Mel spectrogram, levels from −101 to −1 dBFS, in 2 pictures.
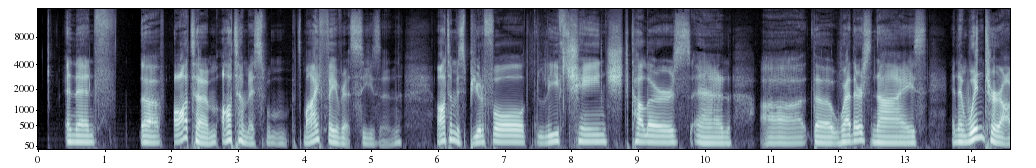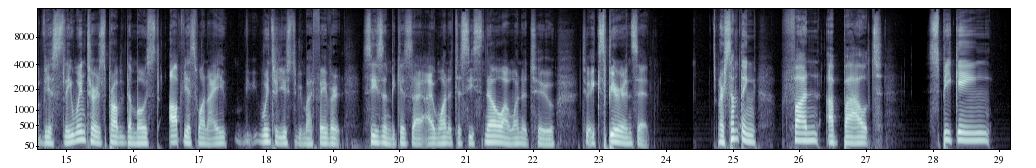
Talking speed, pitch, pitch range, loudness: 125 wpm, 120 Hz, 105-135 Hz, -18 LUFS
